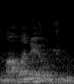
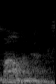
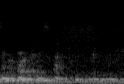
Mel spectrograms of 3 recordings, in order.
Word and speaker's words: Molyneux: incredible British designer Edward Molyneux. I know most of you, when you see his name, think it's pronounced Molyneux. It's not. He always said it's a good English name, it's pronounced Molyneux.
